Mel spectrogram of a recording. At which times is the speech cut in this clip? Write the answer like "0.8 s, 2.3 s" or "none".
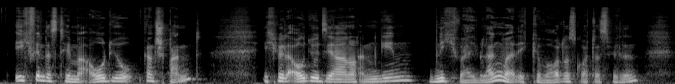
1.4 s, 3.2 s, 3.6 s, 4.8 s, 5.8 s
